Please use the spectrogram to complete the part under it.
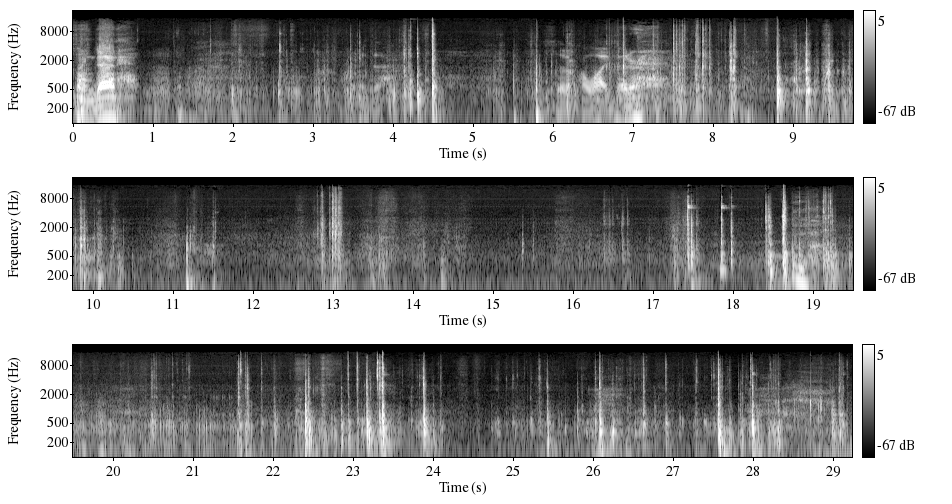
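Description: Metal contacts in a mechanism click and snap repeatedly.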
